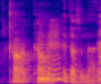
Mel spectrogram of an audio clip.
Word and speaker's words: Cohn: And I have been saying your name wrong. I always say Con. Cohn.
